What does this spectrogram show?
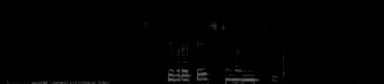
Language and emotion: Russian, neutral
